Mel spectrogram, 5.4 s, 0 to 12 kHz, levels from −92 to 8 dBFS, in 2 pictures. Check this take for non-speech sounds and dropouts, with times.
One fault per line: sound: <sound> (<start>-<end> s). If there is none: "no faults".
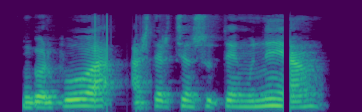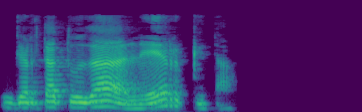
sound: dropout (2.1-2.2 s)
